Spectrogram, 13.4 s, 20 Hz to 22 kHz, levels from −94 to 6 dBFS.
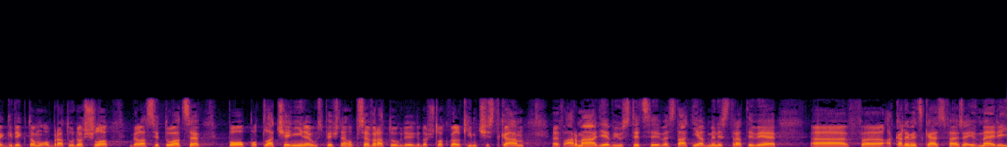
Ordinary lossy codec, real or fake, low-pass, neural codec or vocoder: none; real; 7.2 kHz; none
